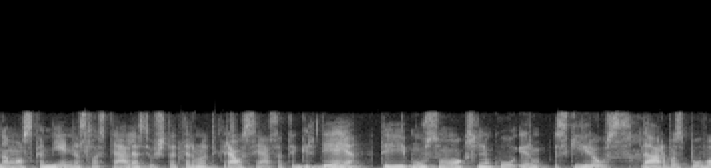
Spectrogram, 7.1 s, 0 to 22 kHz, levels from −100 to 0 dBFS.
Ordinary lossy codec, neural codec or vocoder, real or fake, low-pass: AAC, 64 kbps; none; real; 7.2 kHz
